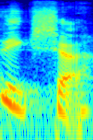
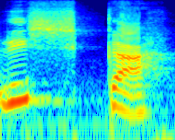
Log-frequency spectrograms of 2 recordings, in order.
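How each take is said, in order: First: The middle cluster is k followed by s. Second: The middle cluster is s followed by k. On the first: This is the original form of the word. "মূল শব্দ হচ্ছে রিক্সা" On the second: This is the altered form after a sound change. "পরিবর্তিত হয়েছে রিস্কা"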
